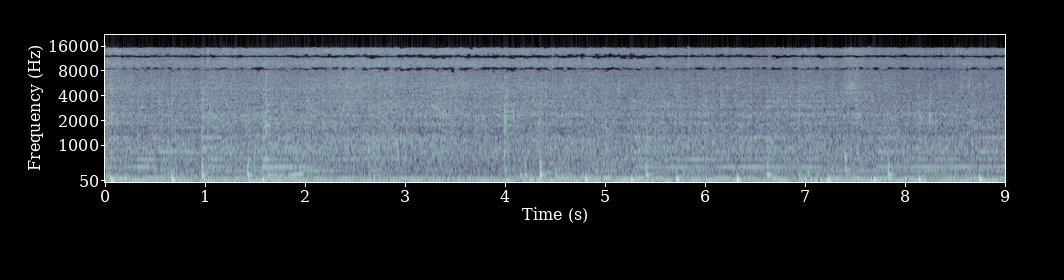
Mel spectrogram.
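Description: Fried sardines with tausi and tomatoes sizzling in a stainless steel frying pan as a plastic spatula stirs them. Steady sizzle, with irregular short taps and scrapes of the spatula against the pan about once or twice a second.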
